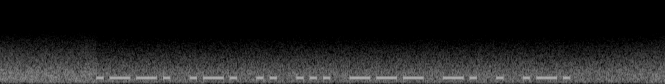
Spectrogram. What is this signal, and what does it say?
Morse code, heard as a keyed tone, machine-sent, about 18 wpm, 300 Hz, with radio static and a narrow filter. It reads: PRISONER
